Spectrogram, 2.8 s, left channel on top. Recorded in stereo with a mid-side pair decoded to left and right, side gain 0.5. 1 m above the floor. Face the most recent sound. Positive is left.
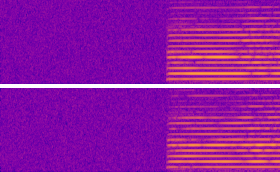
turn(degrees=35)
